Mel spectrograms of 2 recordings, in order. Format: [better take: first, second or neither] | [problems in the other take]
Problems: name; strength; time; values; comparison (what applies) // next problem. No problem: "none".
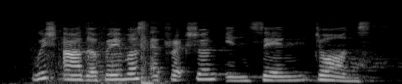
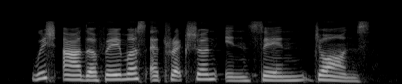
second | noise reduction (classical method WPE with log-MMSE)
